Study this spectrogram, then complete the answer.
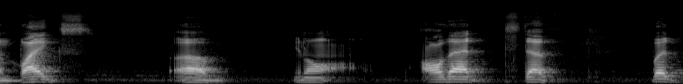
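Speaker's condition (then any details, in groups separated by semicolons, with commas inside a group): Cerebral palsy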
